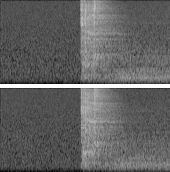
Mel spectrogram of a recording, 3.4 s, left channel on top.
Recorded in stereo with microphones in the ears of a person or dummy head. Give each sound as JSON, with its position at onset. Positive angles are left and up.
{"t": 1.6, "sound": "a camera shutter", "side_deg": 45, "distance_m": 5.0}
